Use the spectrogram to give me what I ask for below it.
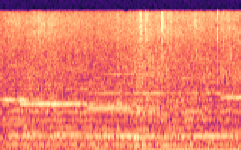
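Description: Stingless Melipona bees buzz at their nest in a continuous, fairly faint droning hum that holds steady throughout without pause.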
